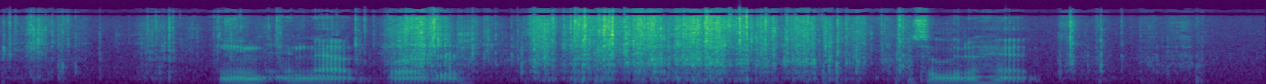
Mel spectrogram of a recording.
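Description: Paper rustles and crinkles as it is pulled from a box.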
